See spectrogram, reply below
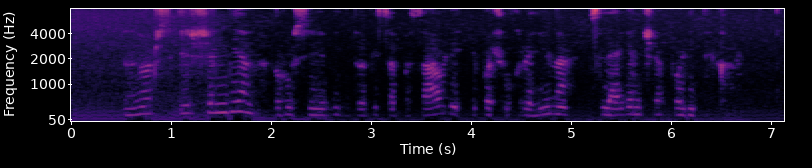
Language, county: Lithuanian, Panevėžys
